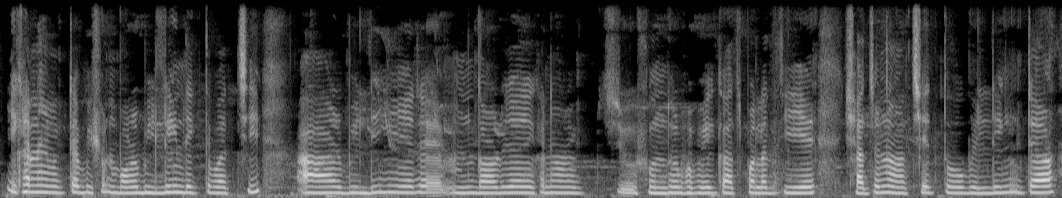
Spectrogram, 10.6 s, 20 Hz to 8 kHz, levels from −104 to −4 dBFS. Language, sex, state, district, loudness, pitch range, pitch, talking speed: Bengali, female, West Bengal, Paschim Medinipur, -28 LUFS, 235-250 Hz, 240 Hz, 140 wpm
